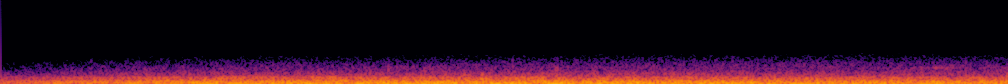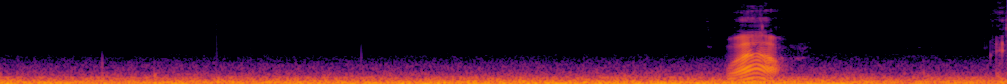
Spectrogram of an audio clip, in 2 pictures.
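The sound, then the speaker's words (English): A deep, continuous rumbling roar of tree leaves rattling in thunderstorm wind, recorded by a hydrophone plugged into the tree's roots, with a low throbbing texture that stays steady and loud throughout; a voice briefly exclaims near the end. “So that's the sound of, the leaves, I think, rattling on the tree in a thunderstorm.”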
